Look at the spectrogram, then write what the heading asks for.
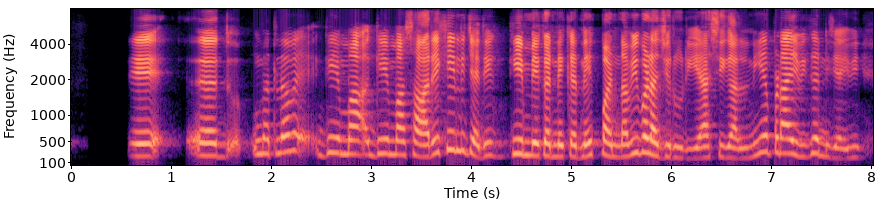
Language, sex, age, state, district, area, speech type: Dogri, female, 18-30, Jammu and Kashmir, Samba, rural, spontaneous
